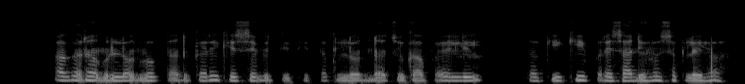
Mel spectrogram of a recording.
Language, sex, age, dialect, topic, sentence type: Magahi, male, 25-30, Western, banking, question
